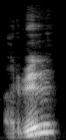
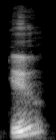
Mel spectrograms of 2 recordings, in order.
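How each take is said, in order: First: The consonant is a clear r sound. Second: The consonant is a clear d sound. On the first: "not ru" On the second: "not do"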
